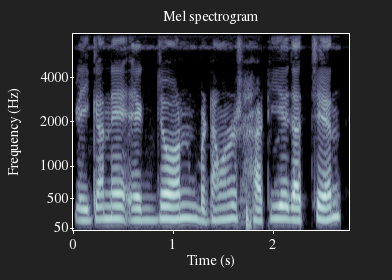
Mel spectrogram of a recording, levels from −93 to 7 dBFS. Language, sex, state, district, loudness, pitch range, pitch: Bengali, male, Assam, Hailakandi, -16 LUFS, 175-195 Hz, 190 Hz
